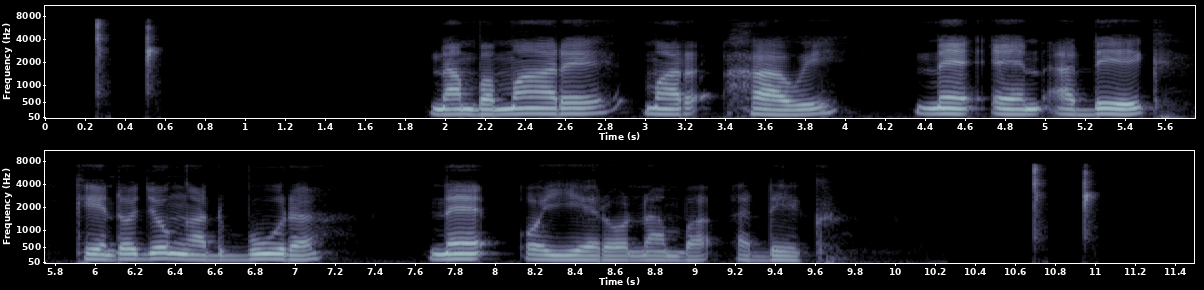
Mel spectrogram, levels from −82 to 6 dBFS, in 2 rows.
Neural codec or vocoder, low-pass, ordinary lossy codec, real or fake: none; 7.2 kHz; none; real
